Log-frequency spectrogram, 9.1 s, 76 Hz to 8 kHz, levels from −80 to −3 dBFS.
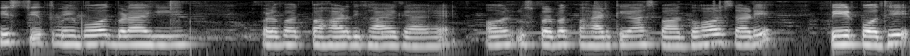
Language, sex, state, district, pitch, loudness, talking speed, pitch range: Hindi, female, Uttar Pradesh, Muzaffarnagar, 200 Hz, -19 LUFS, 125 wpm, 190-210 Hz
